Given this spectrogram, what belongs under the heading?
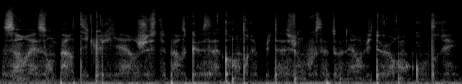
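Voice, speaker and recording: Hushed library whisper, ASMR book reader. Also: brisk. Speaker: ASMR host. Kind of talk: whispered ASMR book recommendations and reading aloud.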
